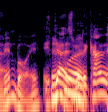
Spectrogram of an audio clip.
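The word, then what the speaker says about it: Finnbogi: So, uh, my my full name is Finn Boy, but can't put that on a piece of paper.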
